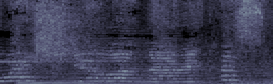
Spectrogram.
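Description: Background Christmas music: a carol arrangement with a melody over held bass notes.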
